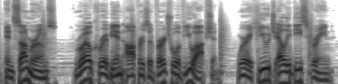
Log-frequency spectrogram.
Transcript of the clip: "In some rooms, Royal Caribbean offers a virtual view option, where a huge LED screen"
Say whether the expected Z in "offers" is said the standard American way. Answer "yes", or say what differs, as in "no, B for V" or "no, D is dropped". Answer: yes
